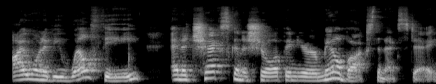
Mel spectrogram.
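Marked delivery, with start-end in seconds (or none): none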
